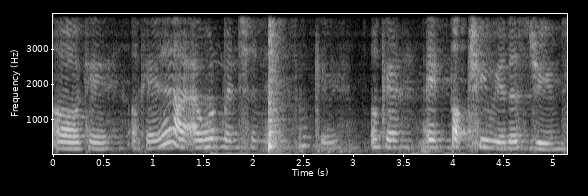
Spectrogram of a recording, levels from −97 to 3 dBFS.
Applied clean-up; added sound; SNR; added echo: none; Snare drum; 2 dB; reverberation time 0.8 s.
